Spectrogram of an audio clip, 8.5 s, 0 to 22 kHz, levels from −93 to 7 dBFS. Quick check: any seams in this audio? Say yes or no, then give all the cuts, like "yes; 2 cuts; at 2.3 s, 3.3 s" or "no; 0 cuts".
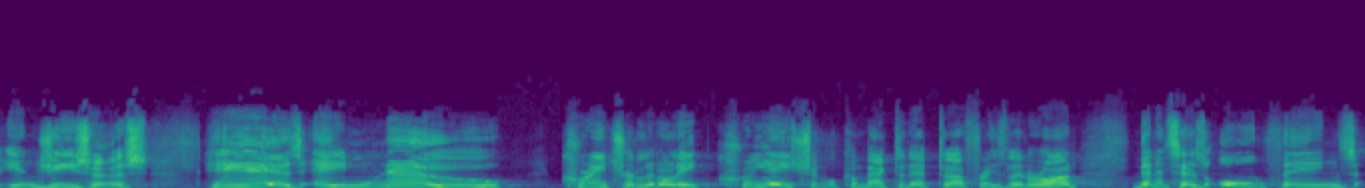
no; 0 cuts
